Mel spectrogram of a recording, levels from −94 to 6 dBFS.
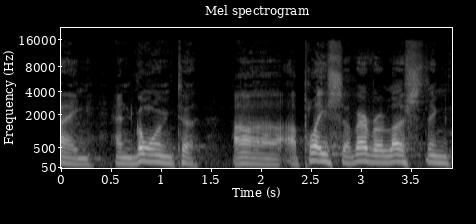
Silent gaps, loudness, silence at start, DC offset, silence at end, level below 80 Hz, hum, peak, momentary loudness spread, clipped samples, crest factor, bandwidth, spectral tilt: none; -37 LUFS; 0 s; under 0.1%; 0 s; -78 dBFS; none; -18 dBFS; 10 LU; under 0.1%; 18 dB; 16 kHz; -5.5 dB/octave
